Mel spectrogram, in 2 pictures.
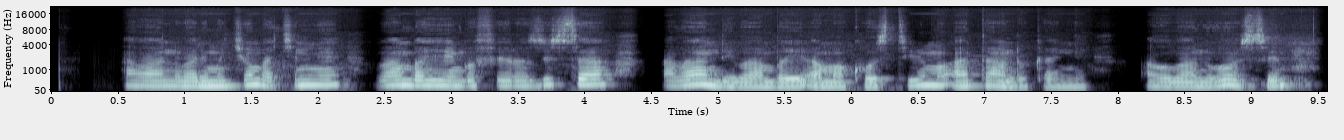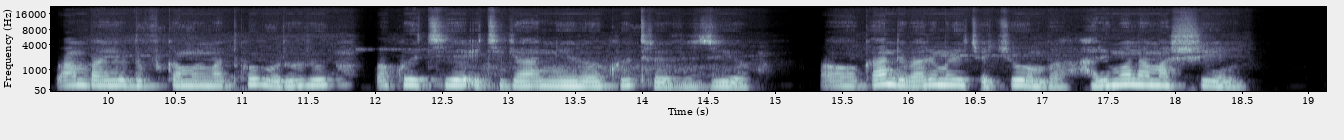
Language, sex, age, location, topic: Kinyarwanda, female, 25-35, Kigali, health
